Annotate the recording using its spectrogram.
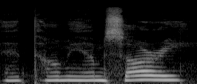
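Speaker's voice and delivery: man doing a woman's voice, high and slow; soft old lady voice. Retold or imitated. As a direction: play a sweet apologetic little old lady. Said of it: "A soft little old lady's voice".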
